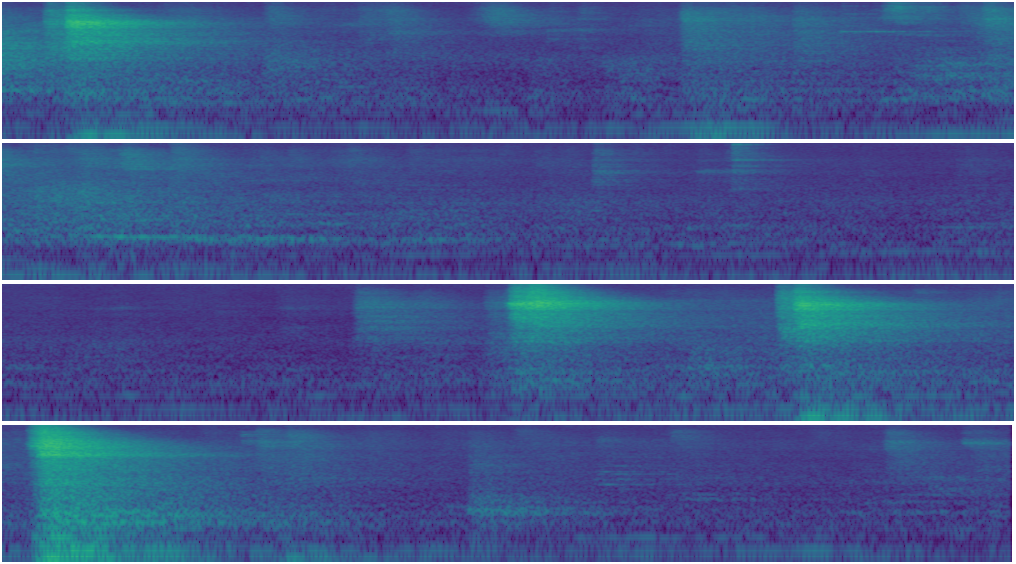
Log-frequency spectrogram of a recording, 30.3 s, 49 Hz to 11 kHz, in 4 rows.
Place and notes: berlin, sonnenallee: agentur für arbeit berlin süd - the city, the country & me: employment agency
stairwell of employment agency
the city, the country & me: august 31, 2010
Berlin, Germany, August 2010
